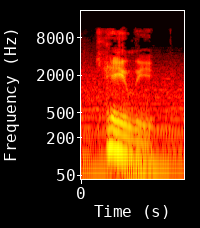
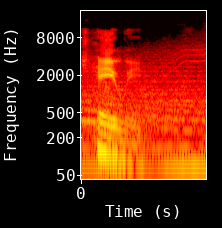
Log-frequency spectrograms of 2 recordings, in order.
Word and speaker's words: Quaeleigh: Oh my god, Kaylee, but it's spelled Quaeleigh. Kaylee.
